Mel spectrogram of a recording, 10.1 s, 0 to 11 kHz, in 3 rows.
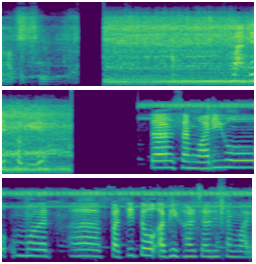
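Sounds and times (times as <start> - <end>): motorcycle engine running: 1.4 - 4.4.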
